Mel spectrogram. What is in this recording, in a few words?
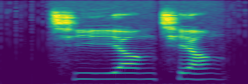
"qiang", Chinese phonetics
